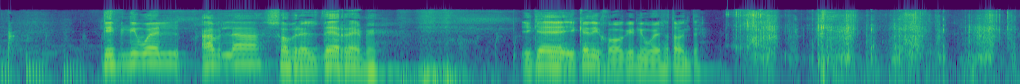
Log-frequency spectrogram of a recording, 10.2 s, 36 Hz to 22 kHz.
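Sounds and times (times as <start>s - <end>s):
speech: 1.0s - 3.9s, 5.2s - 7.1s
loud crunchy chewing of food: 7.3s - 10.1s.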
